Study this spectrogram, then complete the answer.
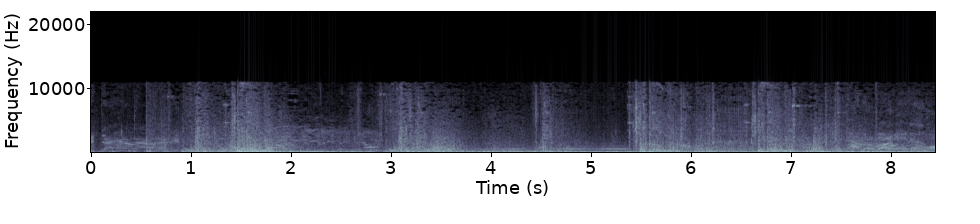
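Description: Gunshots crack loudly, one after another.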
